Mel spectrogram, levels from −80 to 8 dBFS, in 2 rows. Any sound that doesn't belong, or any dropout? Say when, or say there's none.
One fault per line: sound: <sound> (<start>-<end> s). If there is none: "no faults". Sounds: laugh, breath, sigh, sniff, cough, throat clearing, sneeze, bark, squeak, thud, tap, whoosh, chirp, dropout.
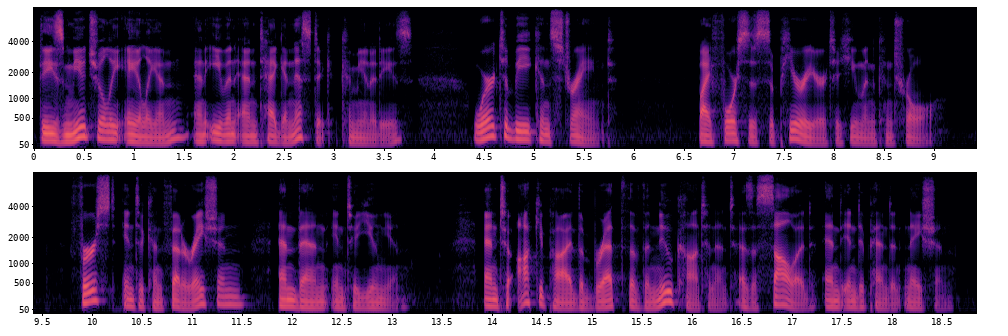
no faults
